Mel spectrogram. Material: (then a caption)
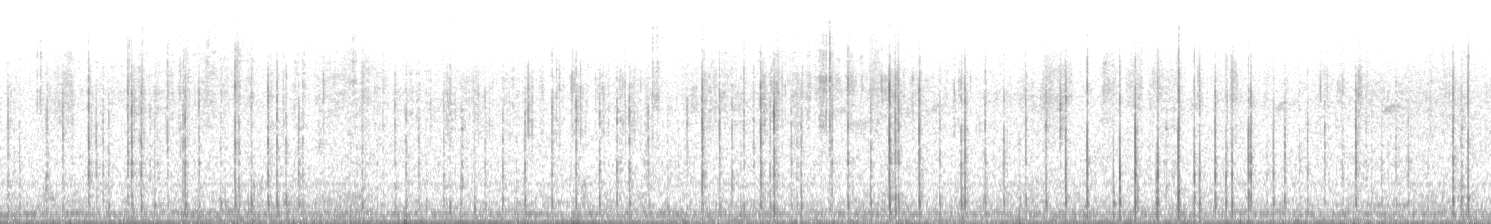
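Plant stem. A long, thin, solid green stem from a fresh rose is held horizontally while fingernails scratch and tap along it. Sharp, bright clicks and scrapes sound at an uneven pace over a steady low hum, and a few louder taps stand out.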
